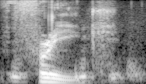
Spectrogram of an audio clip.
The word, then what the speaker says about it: Freke: the great thing about having a crazy name like freak is that if you well it's you have to spell it right it's spelled f r EK e but if you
